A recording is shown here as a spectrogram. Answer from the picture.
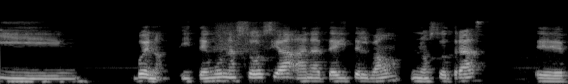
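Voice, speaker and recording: Very slow and flat in a monotone, a woman speaks at a very deep, low pitch. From Argentina, Tucumán. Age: 60s. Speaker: dancer, choreographer and researcher. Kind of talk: interview conversation.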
